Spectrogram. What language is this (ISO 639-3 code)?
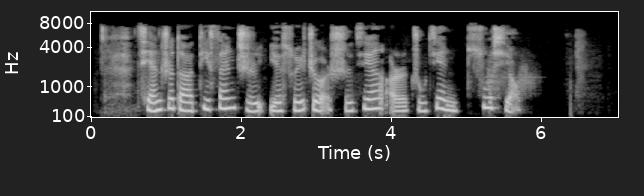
zho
